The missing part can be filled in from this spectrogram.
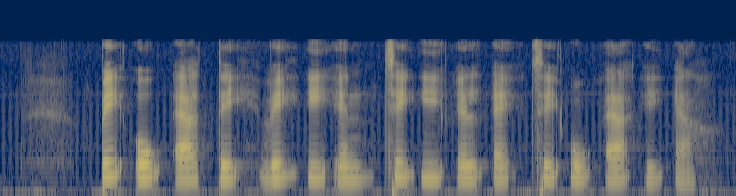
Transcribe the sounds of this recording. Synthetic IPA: b̥e̝̰ːo̝̰ːʔæɐ̰d̥e̝̰ːʋe̝̰ːe̝̰ːent͡sʰe̝̰ːielɛ̰ːt͡sʰe̝̰ːo̝̰ːæɐ̰e̝̰ːæɐ̰

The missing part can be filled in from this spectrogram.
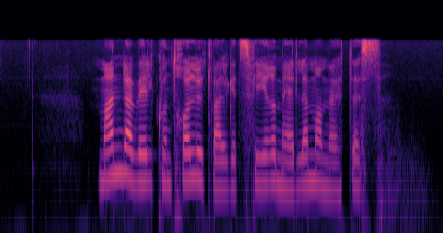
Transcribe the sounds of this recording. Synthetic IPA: mɑnd̪ɑʋɪlkʰʊnt̪ʰʁɔlʉːt̪ʰʋɑlɡət̪sfiːʁəmeːd̪lɛməʁmøːt̪əs

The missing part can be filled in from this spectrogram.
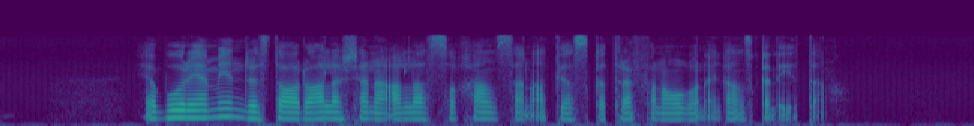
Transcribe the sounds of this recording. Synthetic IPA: jɑːɡ̚buːɾɪɛnmɪnd̪ɾəst̪ɑːd̪ɔalːaɕɛnːəɾʔa̰lːasɔɧansənʔa̰t̪jɑːɡskat̪ʰɾɛfːanoːɡɔnæ̰ɾɡanskalʔḭːt̪ʰə̰n

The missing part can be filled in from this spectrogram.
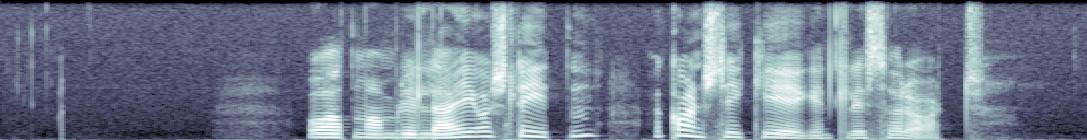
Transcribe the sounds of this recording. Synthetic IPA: oːɑt̪mɑnbliːɭæɪoːʃliːt̪n̩ | æːɾkʰɑnʃəɪkəeːɡənt̪ʰlɪsoːɾɑ̰ːʈ

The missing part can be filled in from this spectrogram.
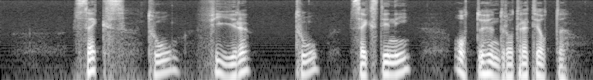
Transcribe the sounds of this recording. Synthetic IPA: sɛkst̪ʰuː | fiːɾə | t̪ʰuː | sɛkst̪ɪniː | ɔt̪əhʉnd̪ɾəoːt̪ʰɾɛt̪ɪɔt̪ʰə

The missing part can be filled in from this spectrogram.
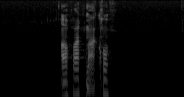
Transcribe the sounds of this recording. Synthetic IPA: ʔɒ̽b̥ʁad̥mɑ̰̈ːkʁo

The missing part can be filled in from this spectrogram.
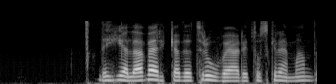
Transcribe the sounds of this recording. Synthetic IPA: d̪ɛɦeːlavæɾkad̪ət̪ʰɾuːvæːɖɪɡ̚t̪ɔskɾɛmːand̪ə

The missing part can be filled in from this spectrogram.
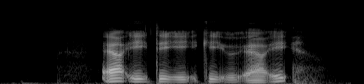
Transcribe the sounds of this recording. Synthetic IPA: æɐʔe̝̰ːd̥e̝̰ːe̝̰ːɡ̥e̝̰ːø̰ːæɐ̰ʔe̝̰ː

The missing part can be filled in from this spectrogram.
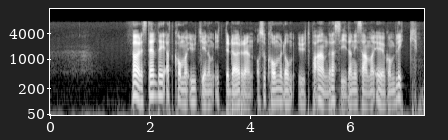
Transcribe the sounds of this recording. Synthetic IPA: fœːɾəst̪ɛld̪ɛjʔa̰t̪kʰɔmːaʔʉ̟ːt̪ʰjḛːnɔmʏ̰t̪ːəɖœrːə̰nɔ̰sɔkʰɔmːəɖɔmʉ̟ːt̪pʰɔʔand̪ɾasḭːd̪anɪsa̰mːa̰ʔøːɡɔnblɪkː

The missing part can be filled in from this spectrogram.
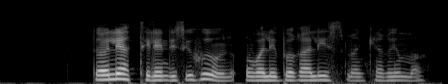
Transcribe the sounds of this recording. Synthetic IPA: d̪̥ɛhaɭɛt̪ʰːɪlɛnd̪ɪskɵɧuːnɔmvalɪbɛɾalɪsmənkʰanɾʏmːa

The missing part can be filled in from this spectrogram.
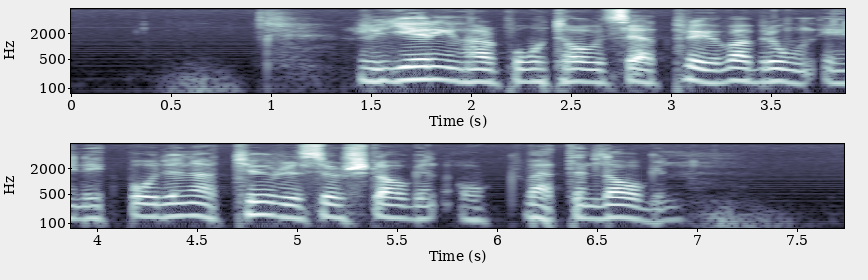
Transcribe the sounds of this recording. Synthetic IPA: ɾɛjeːɾɪŋənhaɾpʰoːt̪ʰɑːɡɪt̪sɛjat̪̚pʰɾøːvabɾuːneːnlɪɡ̚t̪̚boːd̪ənat̪ʰʉ̟ːɾɛsɵʂlɑːɡənɔkvat̪ːənlɑːɡən

